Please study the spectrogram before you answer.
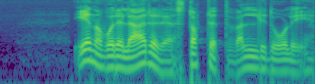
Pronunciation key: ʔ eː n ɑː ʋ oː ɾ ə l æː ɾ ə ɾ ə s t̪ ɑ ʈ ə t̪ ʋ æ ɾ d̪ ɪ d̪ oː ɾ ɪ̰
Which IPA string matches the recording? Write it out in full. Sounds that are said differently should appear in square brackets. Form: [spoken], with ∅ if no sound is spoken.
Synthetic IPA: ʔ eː n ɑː ʋ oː ɾ ə l æː ɾ ə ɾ ə s t̪ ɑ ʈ ə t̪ ʋ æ [l] d̪ ɪ d̪ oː [ɭ] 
